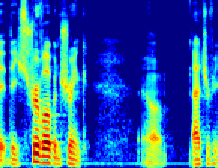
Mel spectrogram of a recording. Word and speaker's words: atrophy: Atrophy is the correct way to say it. I'm saying it in a normie way so everyone can understand it, right?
